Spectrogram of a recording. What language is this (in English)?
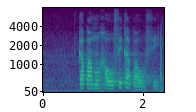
Southern Sotho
